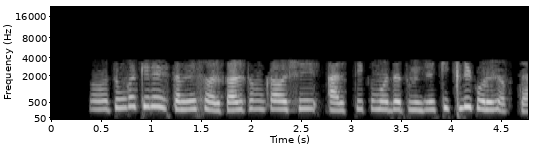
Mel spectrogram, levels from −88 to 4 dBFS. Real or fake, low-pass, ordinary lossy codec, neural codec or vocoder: fake; 3.6 kHz; MP3, 16 kbps; codec, 16 kHz in and 24 kHz out, 0.9 kbps, LongCat-Audio-Codec, four codebook decoder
